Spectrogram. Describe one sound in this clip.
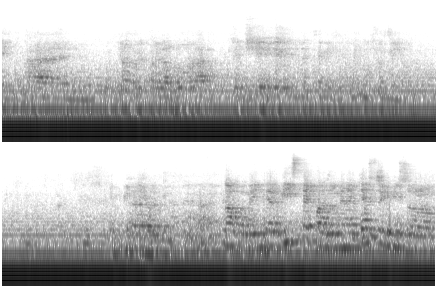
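Several men and women chat casually with one another nearby in a room.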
